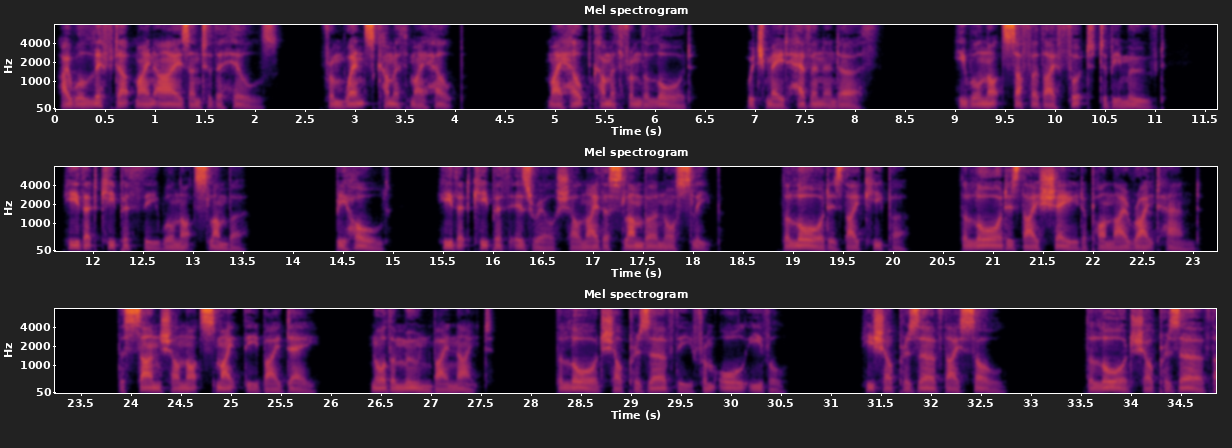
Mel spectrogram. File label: psalm kjv king james audio bible; psalm 121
